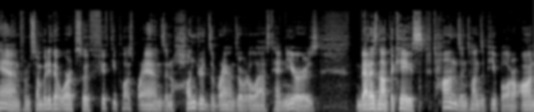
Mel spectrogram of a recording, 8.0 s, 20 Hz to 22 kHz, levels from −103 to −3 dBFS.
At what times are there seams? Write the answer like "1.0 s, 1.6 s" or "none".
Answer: 6.5 s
